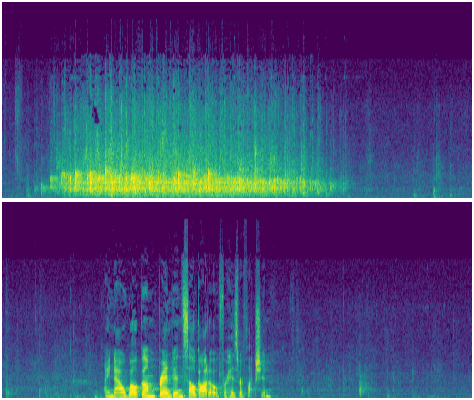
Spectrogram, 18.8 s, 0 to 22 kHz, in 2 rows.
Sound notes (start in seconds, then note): 0.6 audience applauding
